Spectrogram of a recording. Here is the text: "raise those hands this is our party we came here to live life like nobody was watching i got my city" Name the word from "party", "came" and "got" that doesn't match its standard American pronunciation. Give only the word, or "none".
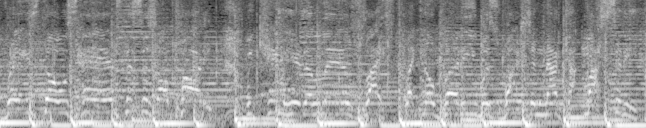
none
